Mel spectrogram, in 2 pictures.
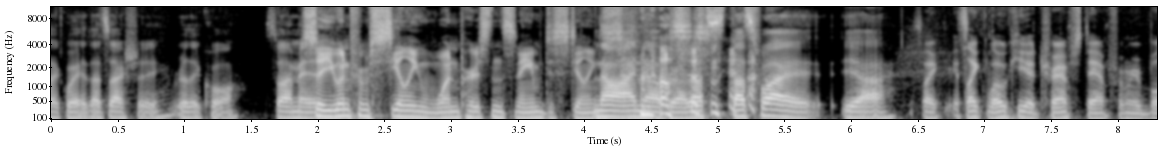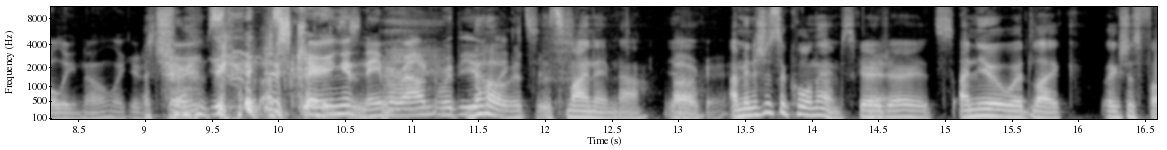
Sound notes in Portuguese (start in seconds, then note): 4.3 risos; 9.3 risos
